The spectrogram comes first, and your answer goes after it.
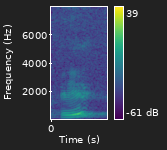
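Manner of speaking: E as a tight "ê", not open "é"; closed E. Shown as a demonstration. Teacher confirming the right vowel, E said closed.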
